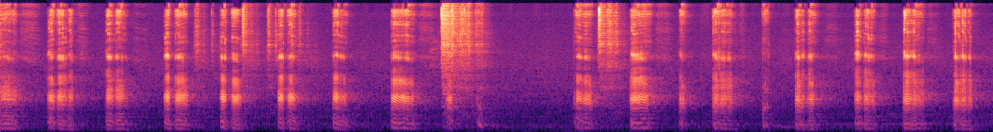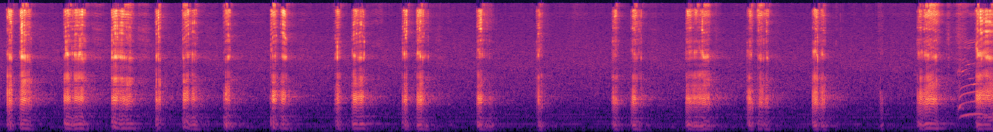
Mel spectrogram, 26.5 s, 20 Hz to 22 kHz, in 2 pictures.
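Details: A 7-month-old Shih Tzu makes rapid, repeated honking snorts at about 79 a minute, typical of reverse sneezing.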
